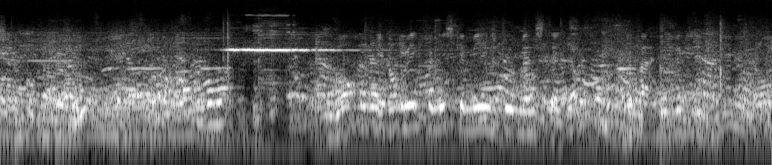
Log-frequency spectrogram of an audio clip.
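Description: A live rock band plays loudly.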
